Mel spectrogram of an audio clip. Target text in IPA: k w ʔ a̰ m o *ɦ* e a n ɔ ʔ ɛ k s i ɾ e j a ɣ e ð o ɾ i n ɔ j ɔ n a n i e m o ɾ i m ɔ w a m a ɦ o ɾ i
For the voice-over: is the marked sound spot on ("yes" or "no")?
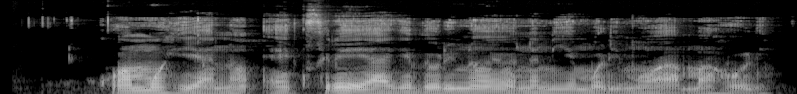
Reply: yes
